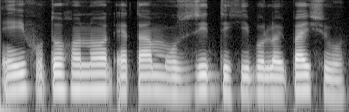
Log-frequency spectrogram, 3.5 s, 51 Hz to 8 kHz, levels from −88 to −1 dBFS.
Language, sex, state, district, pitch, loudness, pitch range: Assamese, male, Assam, Kamrup Metropolitan, 135 Hz, -16 LUFS, 125-140 Hz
